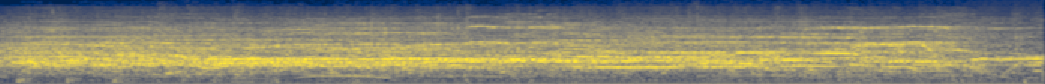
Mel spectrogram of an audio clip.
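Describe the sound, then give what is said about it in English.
A loud crowd cheers continuously for the Joker, with high children's shouts and whoops layered over a dense, steady roar that holds for the whole stretch before easing slightly at the end. “Let's uh, let's hear it for the Joker.”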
